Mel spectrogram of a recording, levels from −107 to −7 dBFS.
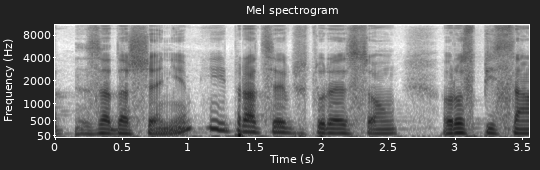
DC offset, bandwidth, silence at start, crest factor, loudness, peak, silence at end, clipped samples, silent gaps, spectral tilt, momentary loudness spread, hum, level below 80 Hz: under 0.1%; 11 kHz; 0 s; 18 dB; -25 LUFS; -6 dBFS; 0 s; under 0.1%; none; -6 dB/octave; 5 LU; none; -38 dBFS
